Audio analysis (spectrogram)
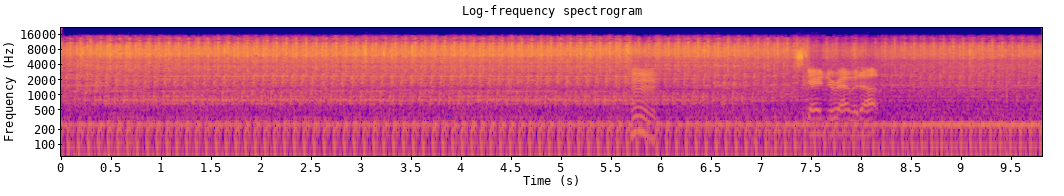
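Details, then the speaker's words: Honda 650 of unknown year, brought in as non-running, fuel drained: idles with a regular knock about 2.5 times a second over the exhaust beat, comes and goes, slight smoke; crank or piston slap suspected, possibly water ingestion, unconfirmed. "that don't sound good what the hell that's not good at all sounds like it's the crank the Piston's got a ton of slap"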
